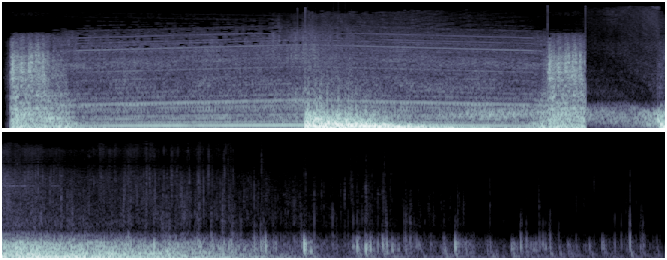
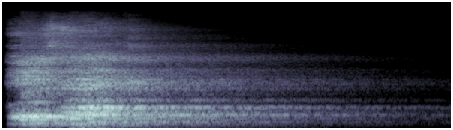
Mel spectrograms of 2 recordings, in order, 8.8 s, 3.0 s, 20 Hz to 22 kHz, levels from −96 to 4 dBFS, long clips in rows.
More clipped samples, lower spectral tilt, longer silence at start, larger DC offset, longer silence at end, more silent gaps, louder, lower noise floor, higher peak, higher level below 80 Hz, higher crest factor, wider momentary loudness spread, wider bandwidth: first, 0.2% vs under 0.1%; first, -8 dB/octave vs -4 dB/octave; about the same, 0.05 s vs 0.05 s; neither; first, 2.65 s vs 1.25 s; neither; first, -15 LUFS vs -18 LUFS; second, -57 dBFS vs -64 dBFS; first, 0 dBFS vs -4 dBFS; first, -18 dBFS vs -56 dBFS; about the same, 14 dB vs 18 dB; first, 26 LU vs 21 LU; second, 8.2 kHz vs 13.5 kHz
